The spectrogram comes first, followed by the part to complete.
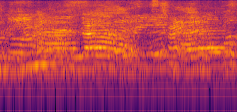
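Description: Many children talking over one another in small groups: a steady babble of young voices with no single voice standing out.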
